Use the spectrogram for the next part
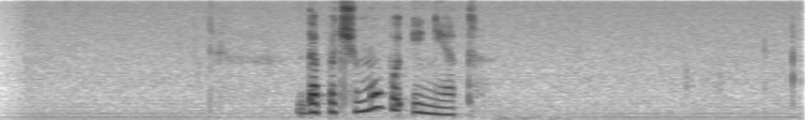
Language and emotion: Russian, neutral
